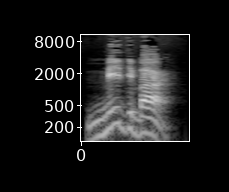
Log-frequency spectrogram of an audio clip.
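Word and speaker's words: מדבר: é a última palavra midbar deserto é para que ela tem um acento aqui fazendo com que esta seja a sílaba tônica a primeira sílaba tem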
